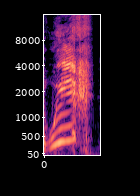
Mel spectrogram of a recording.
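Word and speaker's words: Waugh: h yeah we we uh we my name's we this is T and this is p pleasure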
